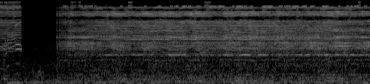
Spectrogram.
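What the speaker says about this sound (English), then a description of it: "all I'm doing is just wiping off all that excess grime" A rag wipes excess grime off a bike chain, making a steady close ratcheting, whirring mechanical sound as the chain runs through, broken by a brief dropout near the start.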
